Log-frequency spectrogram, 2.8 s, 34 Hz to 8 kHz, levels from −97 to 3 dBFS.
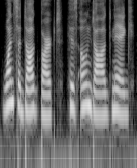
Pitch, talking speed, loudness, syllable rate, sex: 220 Hz, 155 wpm, -18 LUFS, 4.2 syllables/s, female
